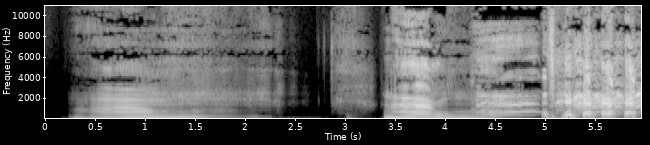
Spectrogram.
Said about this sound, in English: For those of you who don't know, that's a disagreement growl right there. That's instead of saying, I don't know about that.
